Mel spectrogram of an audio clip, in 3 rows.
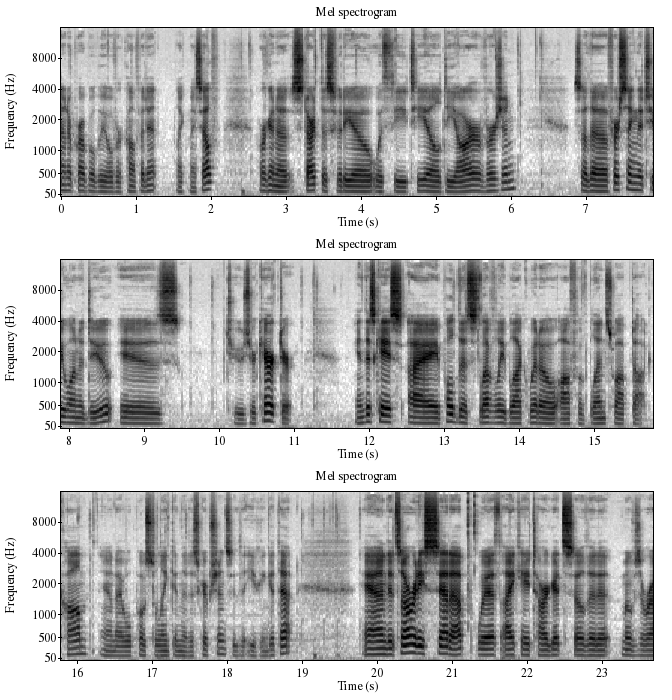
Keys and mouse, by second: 0.9 middle click, 2.5 shift+middle click, 3.5 middle click, 6.0-9.2 middle drag, 9.5 middle click, 11.0 middle click, 12.3 middle click, 15.2-16.2 middle drag, 17.1 shift+middle click, 18.5 middle click, 19.2 shift+middle click, 19.7 middle click, 21.2-22.6 right drag.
